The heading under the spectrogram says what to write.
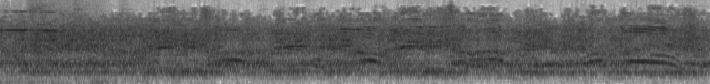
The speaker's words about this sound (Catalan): I l'afició del Mallorca va acabar molt indignada ahir amb crits de directiva dimissió.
